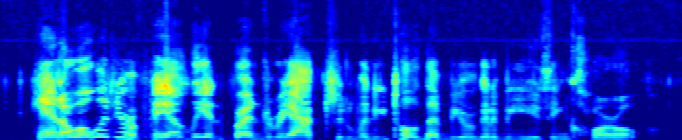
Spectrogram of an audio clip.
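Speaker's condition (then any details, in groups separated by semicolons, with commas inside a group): Cerebral palsy; affects speech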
